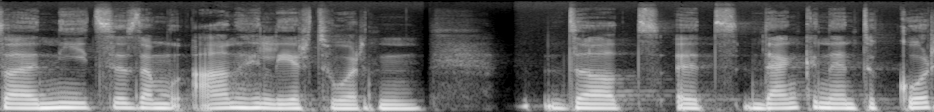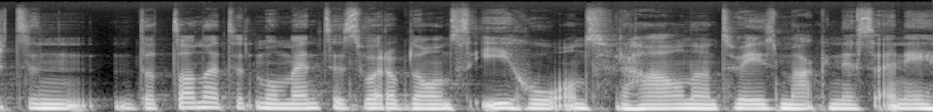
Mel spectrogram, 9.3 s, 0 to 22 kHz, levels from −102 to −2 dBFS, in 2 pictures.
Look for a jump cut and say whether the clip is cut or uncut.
uncut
